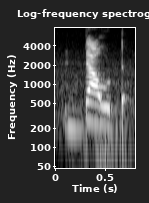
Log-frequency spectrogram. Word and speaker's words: doubt: DOUBT है ना, DOUBT लिखा है। So this is pronounced as डाउट, एक तरह से ऐसा डाउट है ना, ऐसा। B इज साइलेंट हियर, ठीक है।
